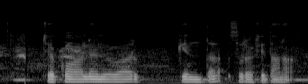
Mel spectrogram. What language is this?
Kannada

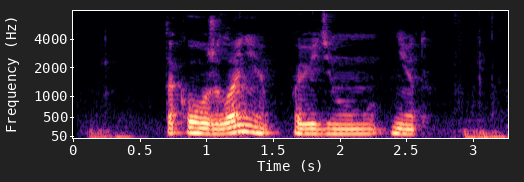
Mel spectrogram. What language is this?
Russian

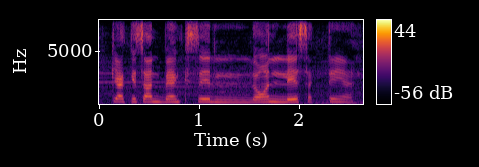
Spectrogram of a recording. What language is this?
Hindi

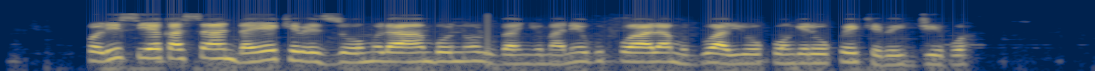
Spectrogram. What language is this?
Ganda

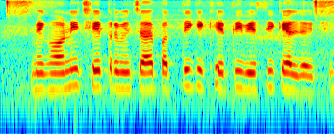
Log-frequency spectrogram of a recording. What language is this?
Magahi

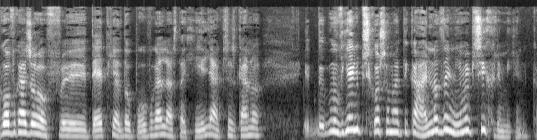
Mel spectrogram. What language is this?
Greek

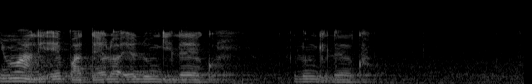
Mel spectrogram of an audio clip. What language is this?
South Ndebele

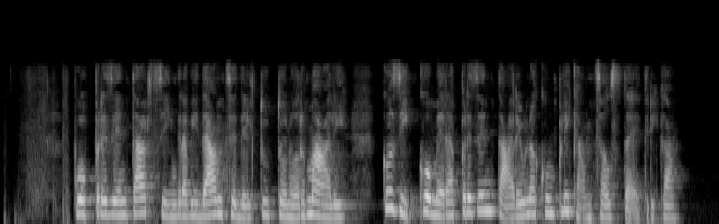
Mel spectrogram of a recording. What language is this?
Italian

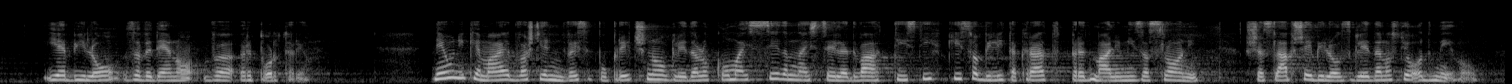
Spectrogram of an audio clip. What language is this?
Slovenian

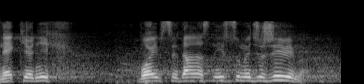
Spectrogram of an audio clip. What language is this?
Serbian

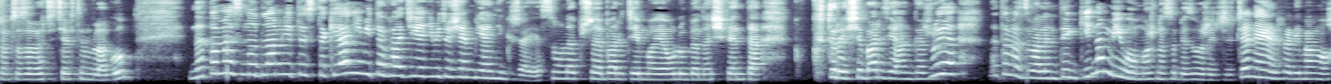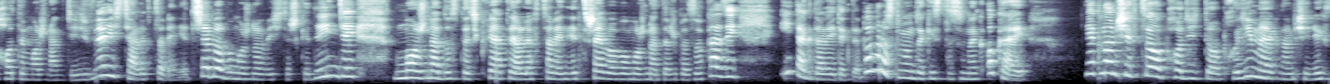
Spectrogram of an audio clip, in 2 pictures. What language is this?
Polish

